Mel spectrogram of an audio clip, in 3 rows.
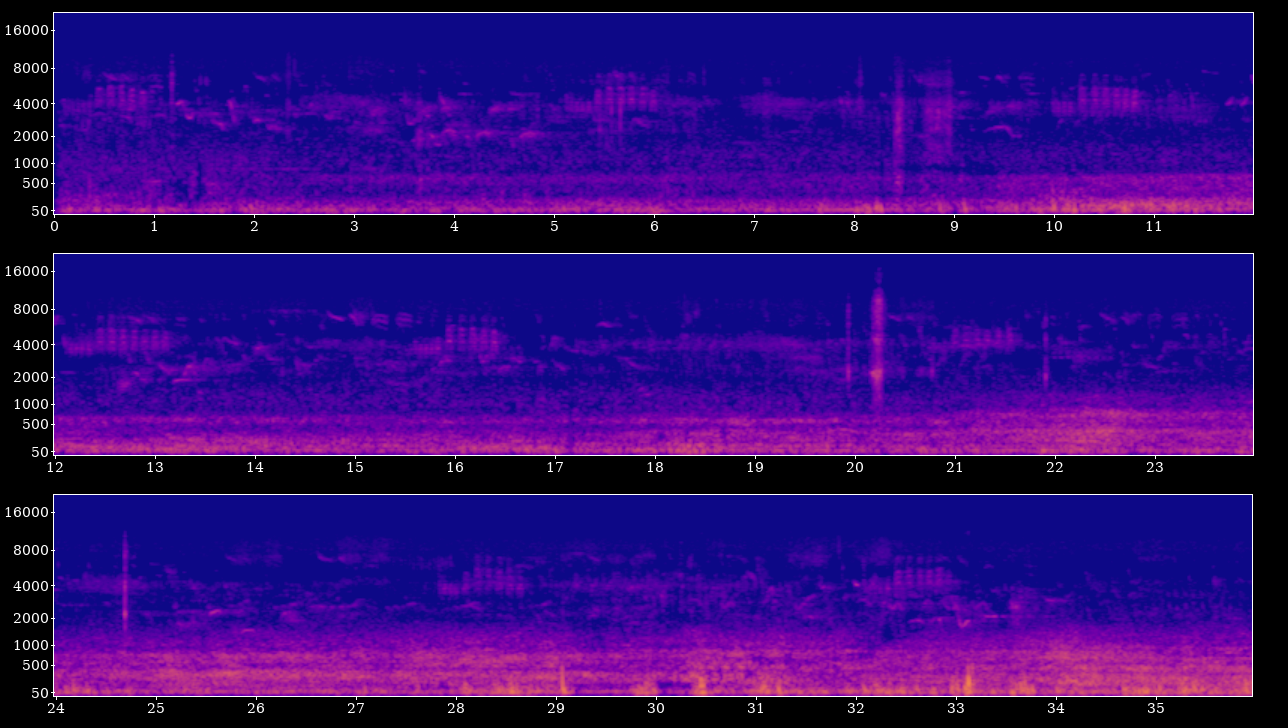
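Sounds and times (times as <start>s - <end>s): steady low rumble: 0.0s - 35.9s
small birds chirping: 0.2s - 33.8s
small sharp clicks: 19.8s - 20.8s, 24.6s - 24.8s.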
